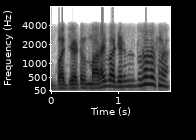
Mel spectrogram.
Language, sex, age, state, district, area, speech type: Dogri, male, 45-60, Jammu and Kashmir, Kathua, urban, conversation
